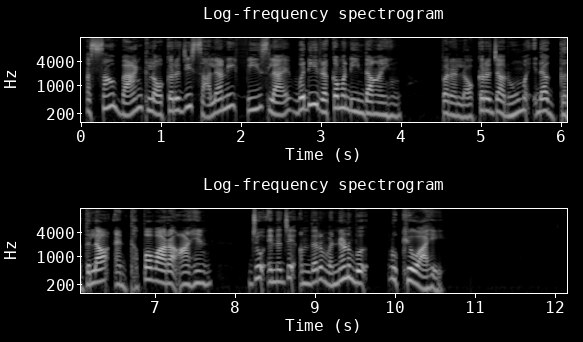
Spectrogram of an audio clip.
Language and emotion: Sindhi, disgusted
